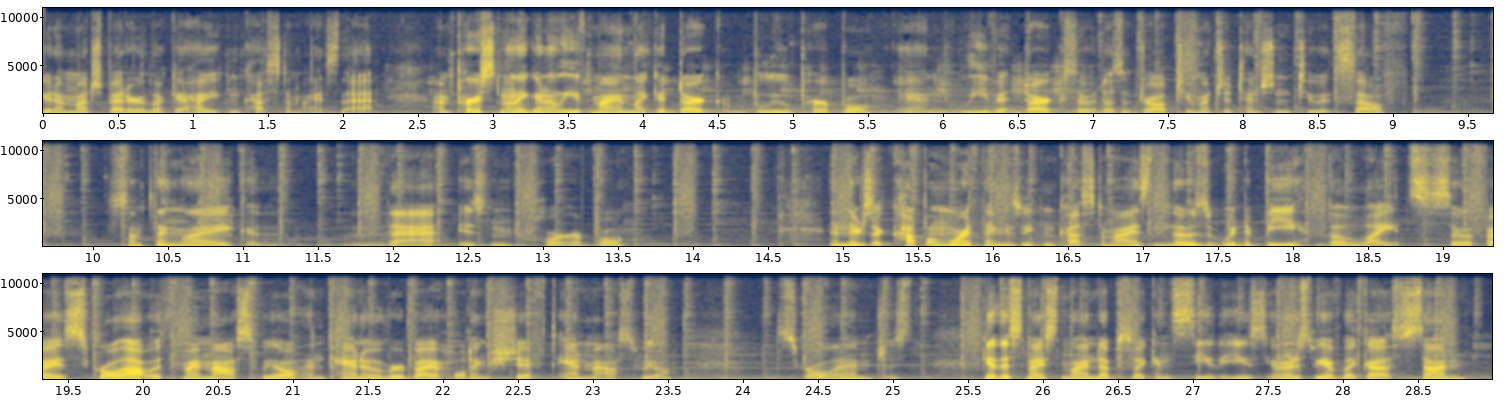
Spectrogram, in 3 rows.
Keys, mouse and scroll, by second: 4.9 click, 17.2-18.0 scroll down 2, 18.0 shift+middle click, 18.8-19.2 scroll up 2, 19.3-19.7 scroll down 3, 19.5 scroll up 1, 19.7 scroll down 1, 19.8 scroll down 1, 20.1 scroll up 2, 20.4-20.9 scroll down 1, 20.9 shift+middle click, 23.7-24.1 scroll up 3, 24.3 shift+middle click.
